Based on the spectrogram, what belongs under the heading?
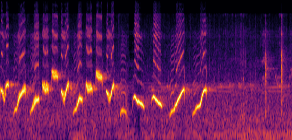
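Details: White-rumped shama singing in the morning, a lively phrase of varied slurred whistles, rising and falling, about three notes per second, then falling quiet.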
